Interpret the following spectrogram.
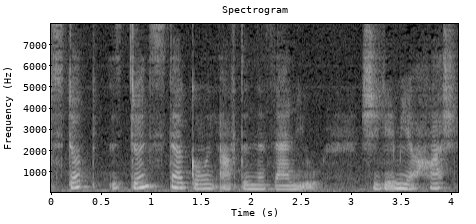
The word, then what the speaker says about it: Nathaniel: couldn't spell that name i keep saying nothing new or something like that it's actually nathaniel so yeah it's gonna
